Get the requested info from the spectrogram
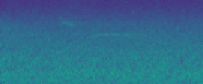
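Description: Steady, even background hiss of outdoor ambience with no distinct events; the barbell makes no audible clank.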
